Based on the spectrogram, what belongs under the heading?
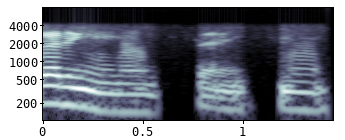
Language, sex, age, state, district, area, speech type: Tamil, female, 30-45, Tamil Nadu, Tiruchirappalli, rural, conversation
